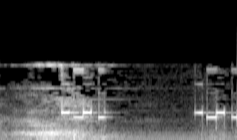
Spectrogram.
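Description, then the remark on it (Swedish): A mobile phone rings with two short bursts of a bright electronic ringtone about a second apart, heard at moderate volume over a low, murmuring room background. “nu ringer min telefon”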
